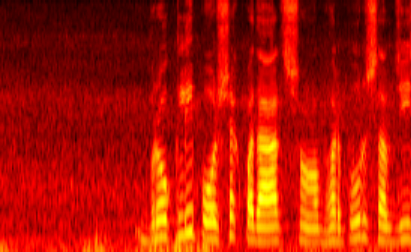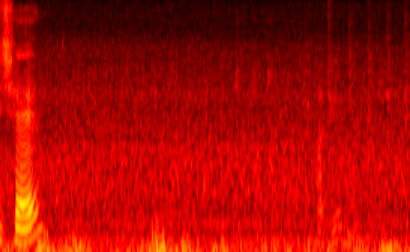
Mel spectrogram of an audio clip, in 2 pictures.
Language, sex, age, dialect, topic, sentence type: Maithili, male, 31-35, Eastern / Thethi, agriculture, statement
